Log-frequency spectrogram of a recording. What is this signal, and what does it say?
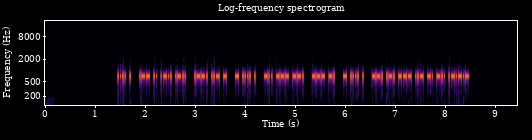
Morse code, heard as a keyed tone, about 51 wpm, 700 Hz. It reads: HE WILL PUT THE DOG ON THE GROUND.
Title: Sentences from Top 1000 Words - Review Part 2 - 50wpm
